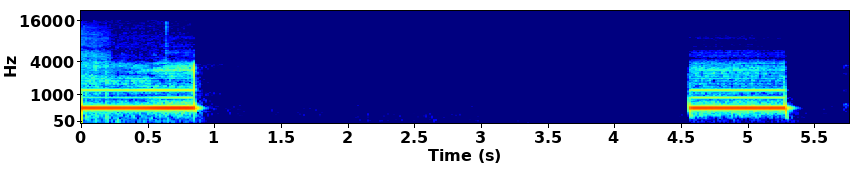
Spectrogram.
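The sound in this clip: Telephone tones on an outgoing call: two steady, mid-pitched electronic tones of under a second each, separated by a long silence.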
